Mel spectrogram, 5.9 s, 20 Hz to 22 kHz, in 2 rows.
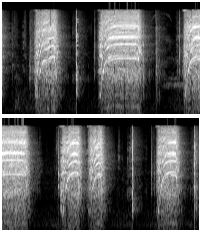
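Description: Bosch cordless drill running in bursts with a 13 mm chuck, five loud near whirring runs of varying length separated by short pauses.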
